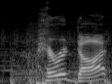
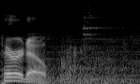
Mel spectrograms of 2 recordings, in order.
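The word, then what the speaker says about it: peridot: And apparently Paradot is not pronounced paradot. It is pronounced parido.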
